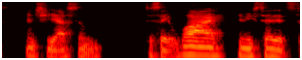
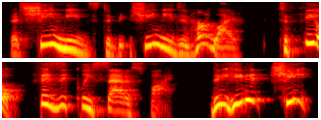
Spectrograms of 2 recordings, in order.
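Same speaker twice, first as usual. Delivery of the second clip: heated, much higher and louder rant; fired up; 8 semitones higher, 4 dB louder than usual. Real, not acted. Recapper scolding the man on the show, fired up. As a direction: lecture him hard, voice climbing. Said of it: "I'm a little fired up here".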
